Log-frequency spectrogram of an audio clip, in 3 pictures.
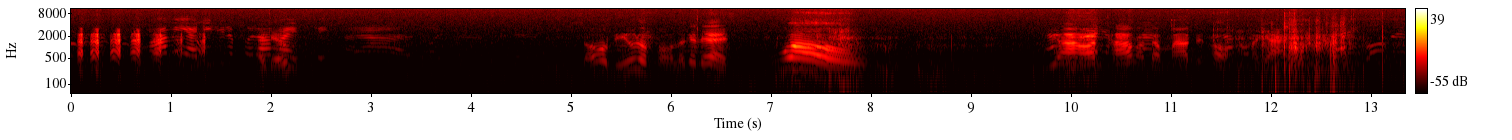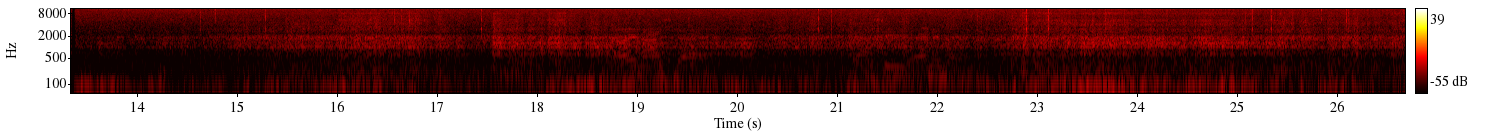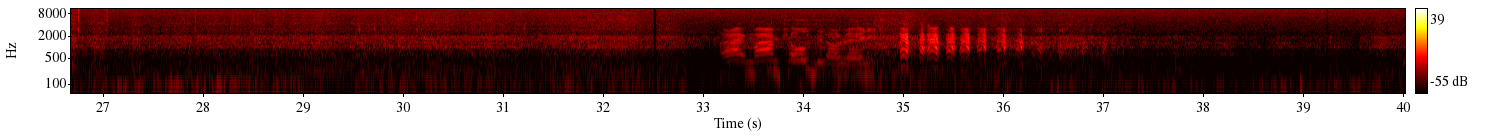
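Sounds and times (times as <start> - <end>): skis sliding on snow: 5.2 - 40.0
wind rumbling on microphone: 11.5 - 40.0.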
